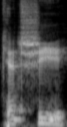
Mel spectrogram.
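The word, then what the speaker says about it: Cait Sith: machine the name's they pronounce it right cat she I like it they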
